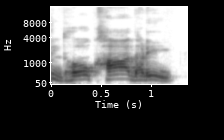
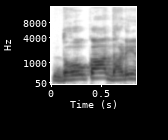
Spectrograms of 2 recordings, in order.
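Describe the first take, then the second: First: धोखाधड़ी drawn out slowly with aspirated kh; correct pronunciation. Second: धोखाधड़ी with unaspirated k in place of kh; wrong pronunciation. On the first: Teacher correcting students, slow धोखाधड़ी with clear aspirated kh. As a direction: say धोखाधड़ी slowly as dho-khaa-dhadi. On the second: Teacher showing students the mistake, धोखाधड़ी with plain k. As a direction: say धोखाधड़ी as dho-kaa-dhadi, no puff on the k. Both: Shown as a demonstration. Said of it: "धोखाधड़ी नहीं".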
